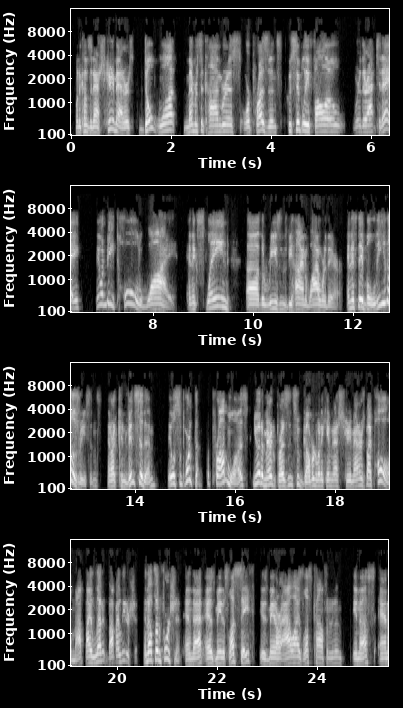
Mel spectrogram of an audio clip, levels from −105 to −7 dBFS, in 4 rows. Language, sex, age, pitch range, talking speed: English, male, 40-59, 150-220 Hz, 220 wpm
